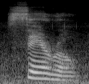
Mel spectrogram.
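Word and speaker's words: cero: know how to pronounce zero in Spanish it's pronounced Sero I just thought that was interesting piece you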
